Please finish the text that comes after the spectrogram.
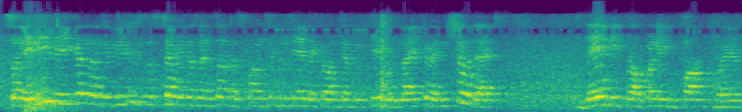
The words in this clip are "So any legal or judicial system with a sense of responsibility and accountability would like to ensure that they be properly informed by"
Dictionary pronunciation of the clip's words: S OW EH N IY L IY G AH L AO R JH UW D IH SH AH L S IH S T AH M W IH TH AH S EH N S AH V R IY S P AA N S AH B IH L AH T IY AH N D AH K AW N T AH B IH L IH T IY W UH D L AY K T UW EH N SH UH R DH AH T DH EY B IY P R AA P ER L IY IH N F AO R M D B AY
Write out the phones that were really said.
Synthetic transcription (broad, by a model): S OW EH N IY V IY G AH L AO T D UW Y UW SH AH N S IH S T AH M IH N AH S EH N S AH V R IY S P AA N S AH B IH L AH T IY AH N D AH K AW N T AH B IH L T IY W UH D L AY K T UW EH N SH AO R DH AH T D EY B IY P R AA P ER L IY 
